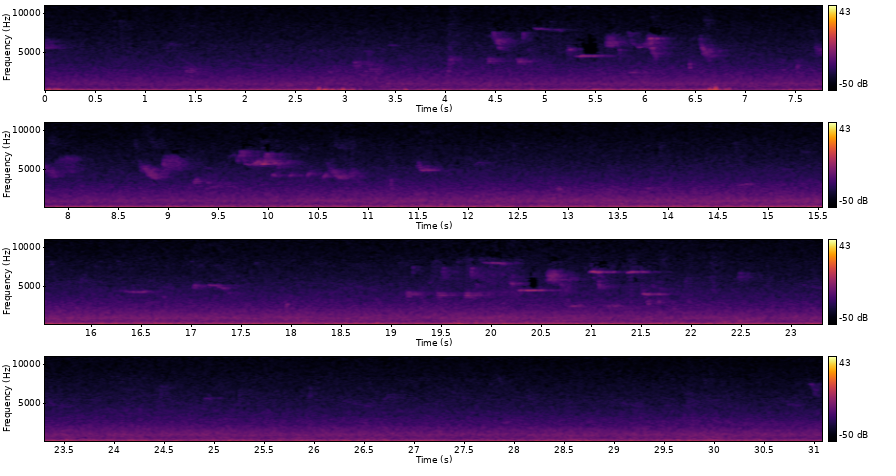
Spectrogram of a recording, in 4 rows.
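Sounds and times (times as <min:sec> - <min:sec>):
birds chirping: 0:19.0 - 0:23.6.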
